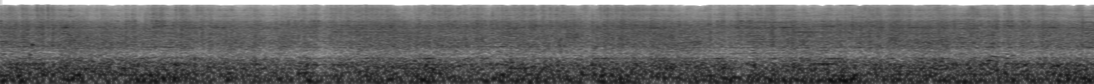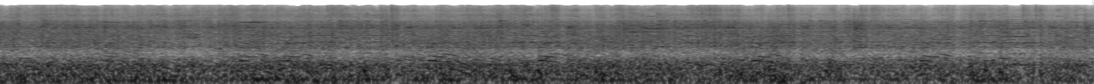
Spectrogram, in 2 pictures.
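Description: Laser guns fire in a rapid, steady barrage.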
